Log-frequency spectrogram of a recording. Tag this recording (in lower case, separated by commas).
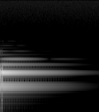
musical instrument, piano, keyboard (musical), music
